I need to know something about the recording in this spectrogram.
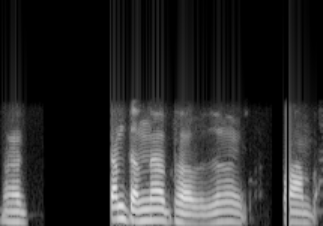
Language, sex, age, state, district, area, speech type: Manipuri, male, 18-30, Manipur, Kangpokpi, urban, conversation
